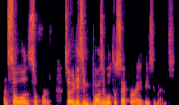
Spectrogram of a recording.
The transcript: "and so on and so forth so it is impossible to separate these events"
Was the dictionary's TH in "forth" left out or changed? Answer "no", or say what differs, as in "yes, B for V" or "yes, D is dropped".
no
